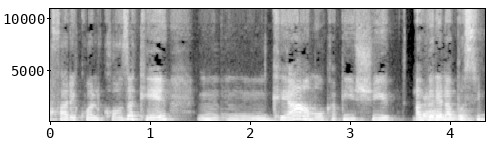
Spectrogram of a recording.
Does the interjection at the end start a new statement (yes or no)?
no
